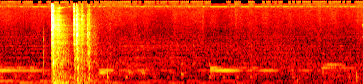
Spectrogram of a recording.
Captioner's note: door clicks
